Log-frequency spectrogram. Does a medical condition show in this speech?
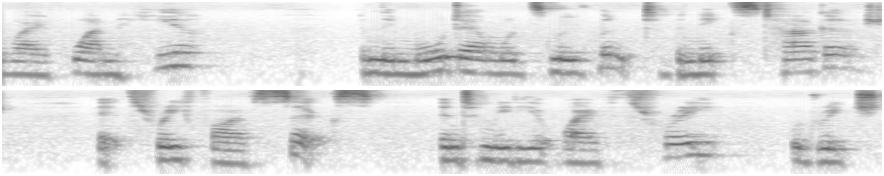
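No.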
